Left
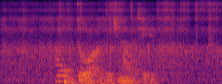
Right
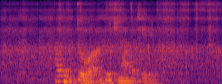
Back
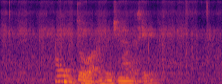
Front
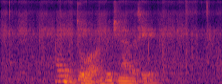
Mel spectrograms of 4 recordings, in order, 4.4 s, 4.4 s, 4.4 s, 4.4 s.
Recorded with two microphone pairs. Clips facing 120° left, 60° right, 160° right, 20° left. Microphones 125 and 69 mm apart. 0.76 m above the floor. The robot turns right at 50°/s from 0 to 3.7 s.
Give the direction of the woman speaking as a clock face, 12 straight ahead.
4 o'clock.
